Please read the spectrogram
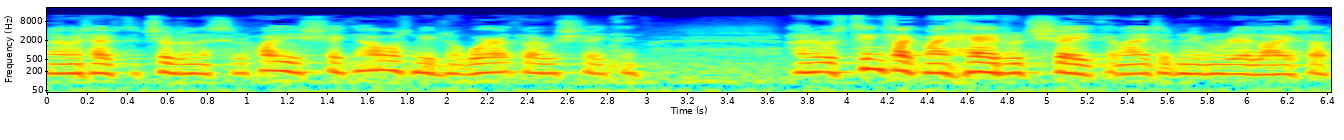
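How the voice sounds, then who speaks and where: Speech races along at a very fast pace. Its intonation is monotone and flat. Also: woman, fairly low pitch for a woman. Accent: Irish. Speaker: school principal with Parkinson's. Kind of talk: personal testimony. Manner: halting, repetitive.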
